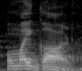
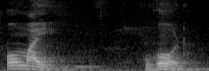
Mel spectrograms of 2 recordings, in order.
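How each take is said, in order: First: The vowel in God is an open aw. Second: The vowel in God is a closed o. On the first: "ये बड़ा ऑ होता है" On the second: "इसको लोग बोलेंगे गोड"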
